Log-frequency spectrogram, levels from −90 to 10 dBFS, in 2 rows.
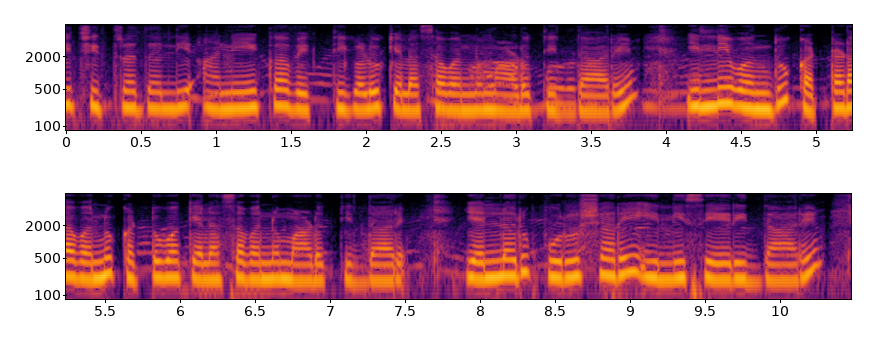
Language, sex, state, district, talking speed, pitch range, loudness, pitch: Kannada, female, Karnataka, Mysore, 35 wpm, 200-235 Hz, -15 LUFS, 215 Hz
